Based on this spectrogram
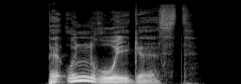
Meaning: second-person singular subjunctive I of beunruhigen
- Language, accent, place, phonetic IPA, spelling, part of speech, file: German, Germany, Berlin, [bəˈʔʊnˌʁuːɪɡəst], beunruhigest, verb, De-beunruhigest.ogg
